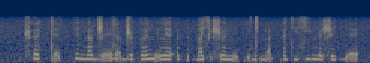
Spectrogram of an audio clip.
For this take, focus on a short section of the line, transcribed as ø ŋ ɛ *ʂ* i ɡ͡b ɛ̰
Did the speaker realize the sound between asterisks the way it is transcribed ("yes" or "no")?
yes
